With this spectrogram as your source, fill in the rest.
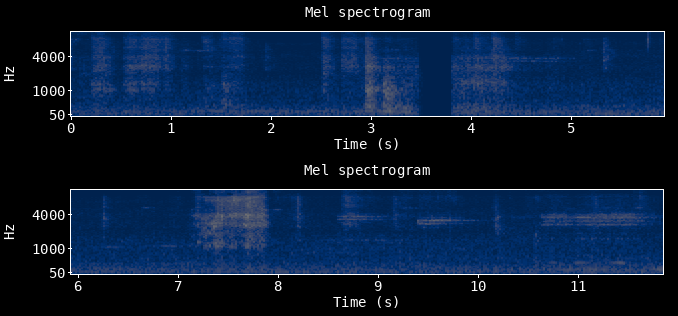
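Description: A woman talks softly close by.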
